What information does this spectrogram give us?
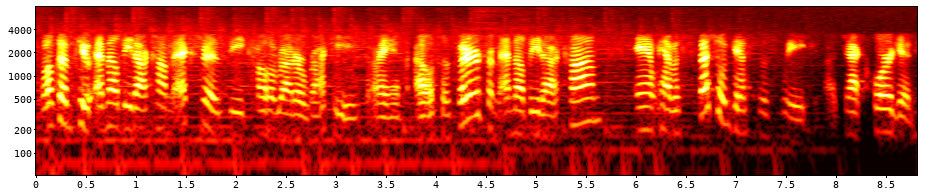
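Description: A woman's voice: fairly low pitch, fairly bright tone, no room sound. A female sports host talks in a conversational interview style, putting questions to a guest. The sound is dry and narrow, as if carried over a phone.

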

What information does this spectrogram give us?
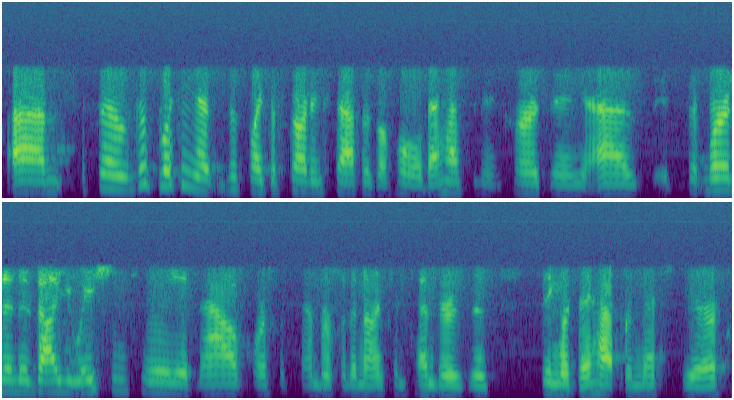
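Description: A woman's voice: low-pitched, fairly even intonation, a little fast, no room sound. An American woman hosts a sports podcast in a conversational interview style. Her voice comes through a narrow, muffled line with a dry sound and no room around it. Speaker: podcast host, sports reporter.

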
